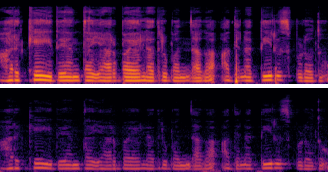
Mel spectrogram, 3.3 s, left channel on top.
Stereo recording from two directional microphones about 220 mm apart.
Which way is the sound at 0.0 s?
50° left (ahead or behind).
